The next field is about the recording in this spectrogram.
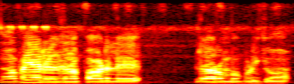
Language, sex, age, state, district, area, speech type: Tamil, male, 18-30, Tamil Nadu, Tiruppur, rural, spontaneous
